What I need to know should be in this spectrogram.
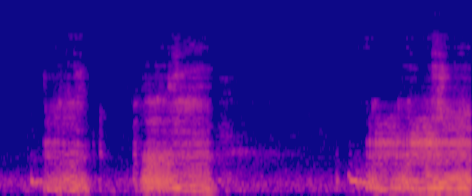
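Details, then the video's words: An English Bulldog, very sleepy, snores loudly, each rough, rumbling breath rising and fading in turn. "English bulldog snoring loud"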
